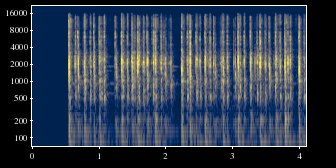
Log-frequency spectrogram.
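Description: Quiet, rapid keyboard-typing clicks, a sound effect for a title being typed out letter by letter, starting about half a second in after a moment of silence.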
